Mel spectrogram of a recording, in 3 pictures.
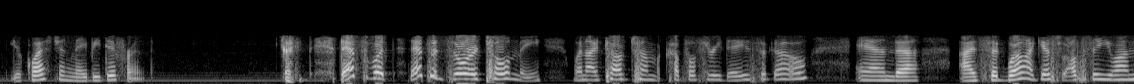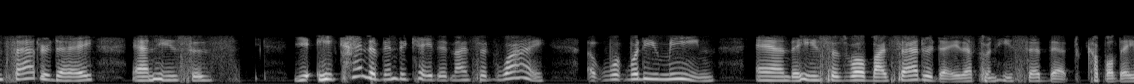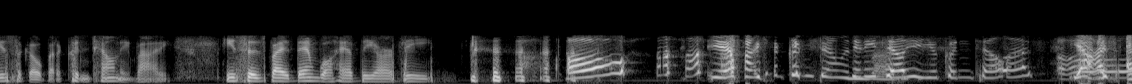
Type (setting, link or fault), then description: link, phone line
